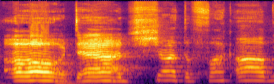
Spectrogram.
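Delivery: high, loud exasperated groan, drawn out slowly; exasperated daughter. Retold or imitated. Daughter scolding her dad in the audience, loud exasperated. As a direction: scold dad in mock horror. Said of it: "And I was like".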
